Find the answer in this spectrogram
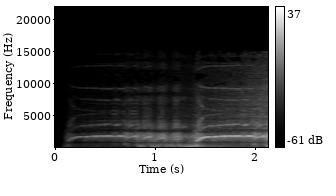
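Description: A horse whinnying: two long, high calls, the second starting about a second and a half in.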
